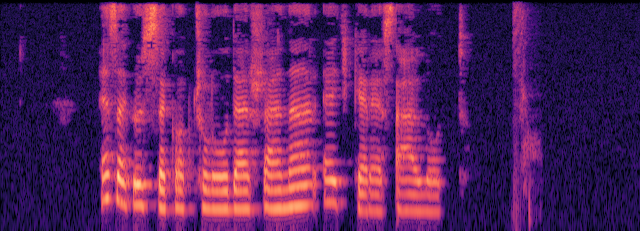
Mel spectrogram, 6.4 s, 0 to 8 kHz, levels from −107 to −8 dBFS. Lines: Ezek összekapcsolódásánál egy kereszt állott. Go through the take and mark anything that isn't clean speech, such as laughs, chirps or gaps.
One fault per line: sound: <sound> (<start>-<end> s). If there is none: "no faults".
sound: sneeze (5.1-5.4 s)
